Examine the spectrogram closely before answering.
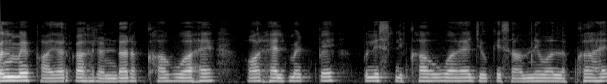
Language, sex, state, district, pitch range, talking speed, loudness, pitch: Hindi, male, Haryana, Rohtak, 150-165 Hz, 195 wpm, -20 LUFS, 160 Hz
